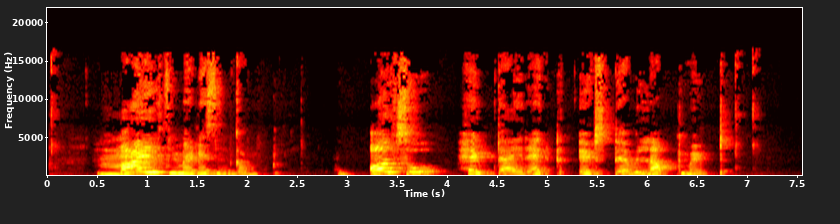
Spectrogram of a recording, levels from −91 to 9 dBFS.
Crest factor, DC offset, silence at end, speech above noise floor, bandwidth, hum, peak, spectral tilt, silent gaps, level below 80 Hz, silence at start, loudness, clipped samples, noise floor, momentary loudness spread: 20 dB; under 0.1%; 0.75 s; 46 dB; 16.5 kHz; none; 0 dBFS; -1 dB/octave; none; -72 dBFS; 0.5 s; -17 LUFS; under 0.1%; -66 dBFS; 19 LU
